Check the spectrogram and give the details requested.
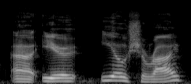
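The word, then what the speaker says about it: Io Shirai: card is uh and I'm still gonna pronounce her name wrong ear yo sure I versus Tony storm actually think he said correctly oh sweet yeah I'm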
